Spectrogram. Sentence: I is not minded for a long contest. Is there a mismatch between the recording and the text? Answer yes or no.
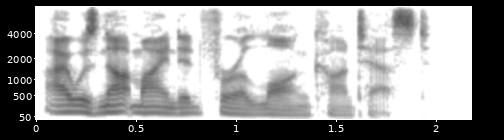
yes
